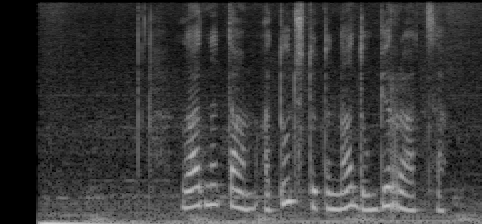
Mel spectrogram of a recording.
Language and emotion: Russian, angry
